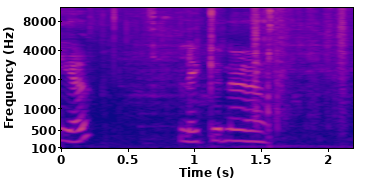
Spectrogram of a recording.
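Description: A man's voice speaking in short phrases.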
